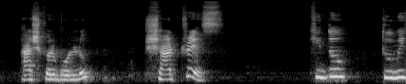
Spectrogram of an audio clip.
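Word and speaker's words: Chartres: ভাস্কর বলল, এটা তো দেখছি চার্ট্রেস। অসীম বলল, একটু আগেই বললুম না CH এর হবে স। ভাস্কর বলল, শার্ট্রেস?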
